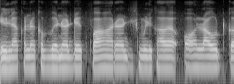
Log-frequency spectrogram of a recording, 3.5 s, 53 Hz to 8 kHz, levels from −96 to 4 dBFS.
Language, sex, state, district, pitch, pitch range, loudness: Hindi, male, Bihar, Katihar, 135 Hz, 135-140 Hz, -17 LUFS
